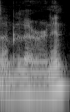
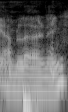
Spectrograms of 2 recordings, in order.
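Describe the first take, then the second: First: It is said in a Texas accent. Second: It is said in the speaker's usual accent.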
